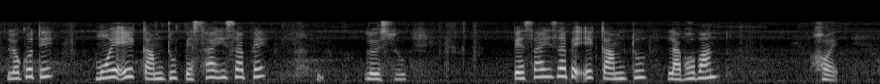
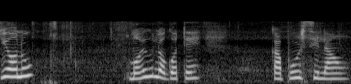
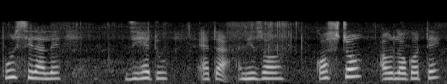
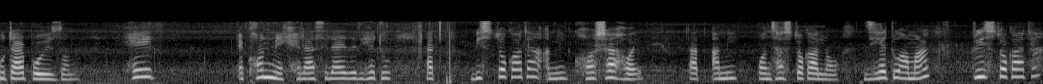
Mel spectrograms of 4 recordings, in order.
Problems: background sounds at intervals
